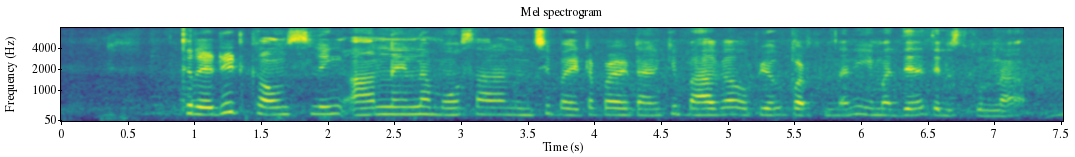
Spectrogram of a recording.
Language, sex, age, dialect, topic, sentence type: Telugu, female, 18-24, Central/Coastal, banking, statement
